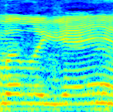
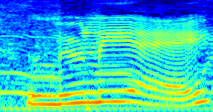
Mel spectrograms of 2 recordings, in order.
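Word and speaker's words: Lhuillier: Monique Lilier. Monique Lilier. Right. It's Monique Lulier. Lier. Yeah. Yeah. Yeah. Close enough. Close enough. Let's all say it together. Monnique Lulier.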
